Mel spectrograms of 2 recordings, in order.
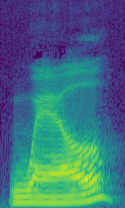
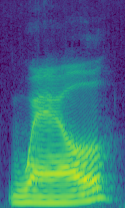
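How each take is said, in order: Both takes have the same delivery.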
